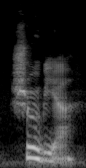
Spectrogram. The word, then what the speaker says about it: rubia: Interestingly, in North and Central Argentina, the standard trill is pronounced as an sibilated trill, that is, with more of a whistle or S sound, as in shrubia.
